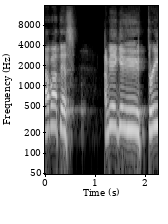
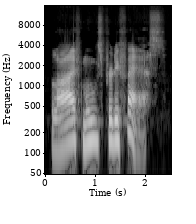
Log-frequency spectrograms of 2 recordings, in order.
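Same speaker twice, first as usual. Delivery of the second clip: very low, very slow, deliberate voice; 7 semitones lower, 4 dB quieter than usual. Sharing an impression when asked to show it: Morgan Freeman impression. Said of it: "Here's my impression of Morgan Freeman".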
